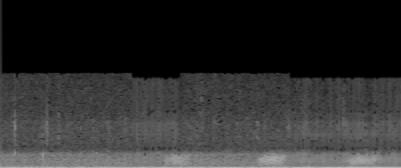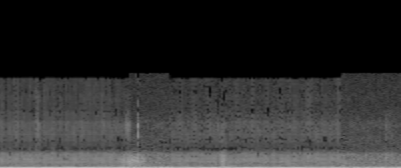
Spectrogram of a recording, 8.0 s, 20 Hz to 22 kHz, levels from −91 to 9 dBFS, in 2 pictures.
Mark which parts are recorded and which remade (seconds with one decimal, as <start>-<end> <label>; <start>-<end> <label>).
0.0-1.3 recorded; 1.3-1.8 remade; 1.8-2.9 recorded; 2.9-5.3 remade; 5.3-5.7 recorded; 5.7-7.4 remade; 7.4-8.0 recorded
